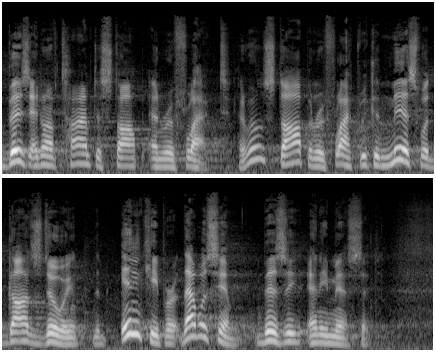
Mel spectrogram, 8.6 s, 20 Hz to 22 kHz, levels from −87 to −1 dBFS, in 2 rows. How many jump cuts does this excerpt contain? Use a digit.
2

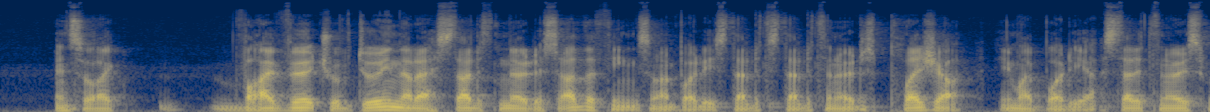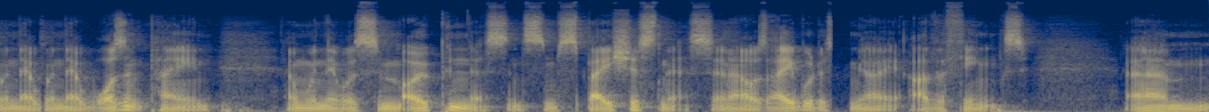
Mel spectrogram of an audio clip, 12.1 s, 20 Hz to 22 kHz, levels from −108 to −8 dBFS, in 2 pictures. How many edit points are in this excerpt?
5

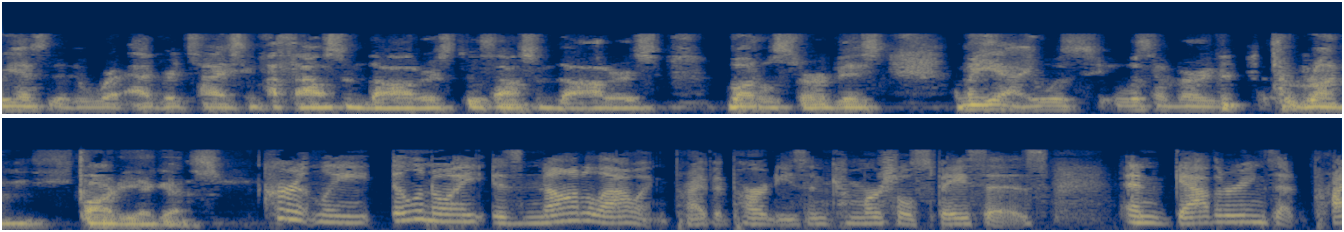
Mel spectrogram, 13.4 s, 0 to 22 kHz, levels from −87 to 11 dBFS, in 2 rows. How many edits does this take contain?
2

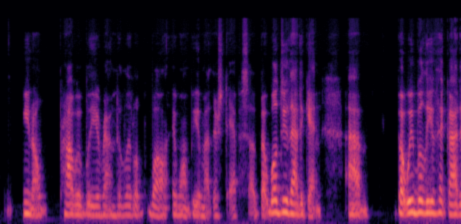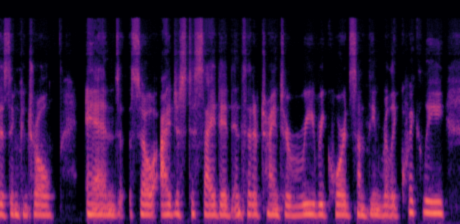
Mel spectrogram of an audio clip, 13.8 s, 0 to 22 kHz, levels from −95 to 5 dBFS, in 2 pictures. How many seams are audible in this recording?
0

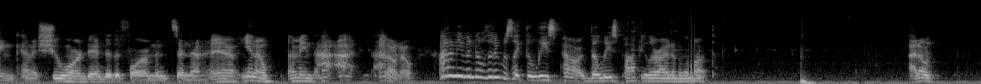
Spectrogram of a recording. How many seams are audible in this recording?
0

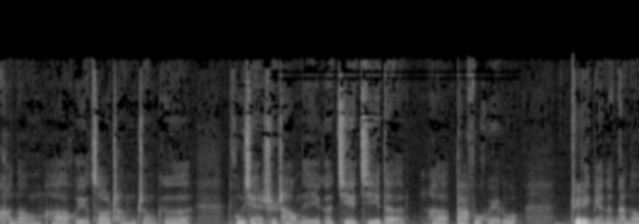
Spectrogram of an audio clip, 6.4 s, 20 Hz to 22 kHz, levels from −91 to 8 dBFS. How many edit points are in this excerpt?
1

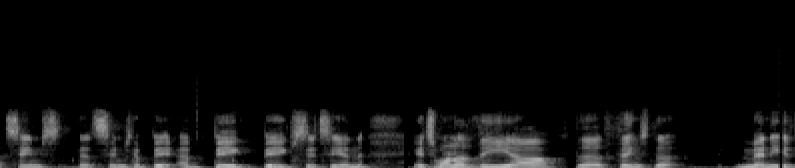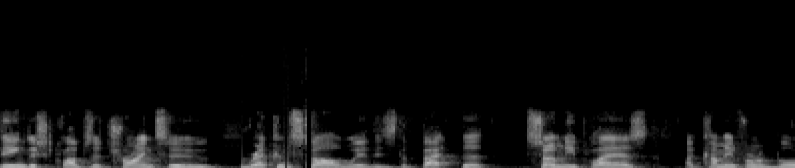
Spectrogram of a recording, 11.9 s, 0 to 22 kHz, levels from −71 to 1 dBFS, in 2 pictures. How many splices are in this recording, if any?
6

